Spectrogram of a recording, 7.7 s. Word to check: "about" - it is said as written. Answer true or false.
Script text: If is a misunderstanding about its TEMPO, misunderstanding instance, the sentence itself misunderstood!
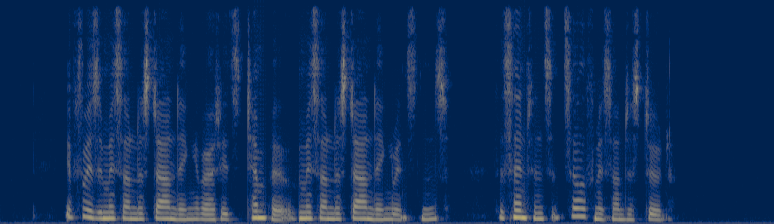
true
